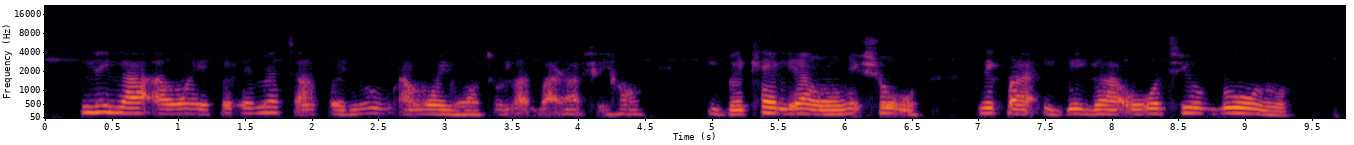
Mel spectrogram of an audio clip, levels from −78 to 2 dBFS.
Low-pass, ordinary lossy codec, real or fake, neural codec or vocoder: 7.2 kHz; MP3, 64 kbps; fake; codec, 16 kHz, 2 kbps, FreqCodec, smaller model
